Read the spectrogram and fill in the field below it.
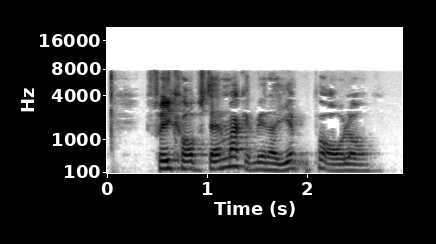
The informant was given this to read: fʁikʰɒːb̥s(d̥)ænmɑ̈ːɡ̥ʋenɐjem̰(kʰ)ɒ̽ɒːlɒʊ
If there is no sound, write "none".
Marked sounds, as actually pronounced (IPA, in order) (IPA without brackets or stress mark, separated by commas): d̥, pʰ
